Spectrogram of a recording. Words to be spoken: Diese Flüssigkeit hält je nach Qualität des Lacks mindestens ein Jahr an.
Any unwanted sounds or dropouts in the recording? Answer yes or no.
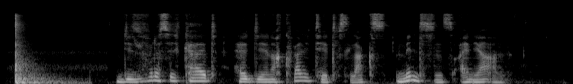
yes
